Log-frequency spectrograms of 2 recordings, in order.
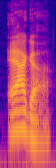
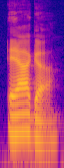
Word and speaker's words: Ärger: Ä, as in Ärger, the German term for anger. And anger actually contains a sound that comes pretty close. Anger, Ä. Ärger, Ä. Not the same sound but fairly close. Ärger.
